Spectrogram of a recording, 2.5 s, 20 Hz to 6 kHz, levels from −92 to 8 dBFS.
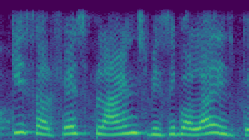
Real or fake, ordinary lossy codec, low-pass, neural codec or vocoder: fake; none; 5.4 kHz; codec, 24 kHz, 3 kbps, HILCodec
